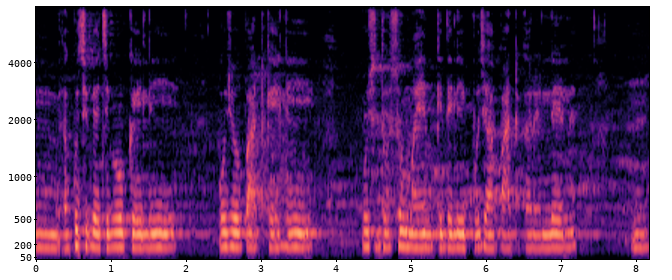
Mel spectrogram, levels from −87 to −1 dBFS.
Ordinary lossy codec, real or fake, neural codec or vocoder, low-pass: none; fake; codec, 16 kHz, 16 kbps, FreqCodec, larger model; none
